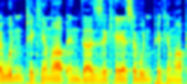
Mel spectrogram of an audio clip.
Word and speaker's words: Zaccheaus: Olamide Zaccheaus.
